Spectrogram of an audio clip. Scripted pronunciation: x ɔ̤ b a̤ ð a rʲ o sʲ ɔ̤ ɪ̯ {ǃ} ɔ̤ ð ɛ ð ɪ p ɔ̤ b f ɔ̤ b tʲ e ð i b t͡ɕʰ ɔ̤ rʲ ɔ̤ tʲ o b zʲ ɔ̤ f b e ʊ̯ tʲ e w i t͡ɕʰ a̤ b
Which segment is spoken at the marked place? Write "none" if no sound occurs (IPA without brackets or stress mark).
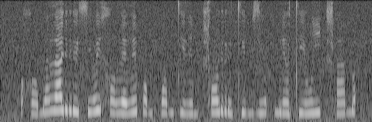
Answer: x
